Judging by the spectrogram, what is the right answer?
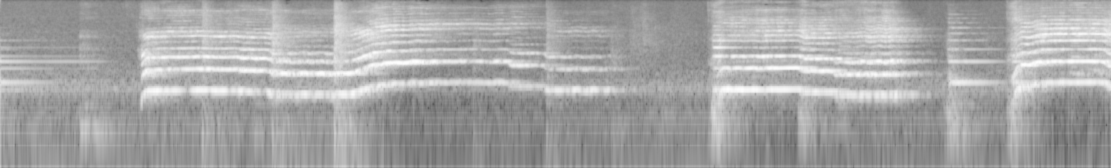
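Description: A singer's voice holding long sung notes in three phrases, the first with an upward slide in pitch. A single piano note sounds and dies away before the first phrase and again just before the last.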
